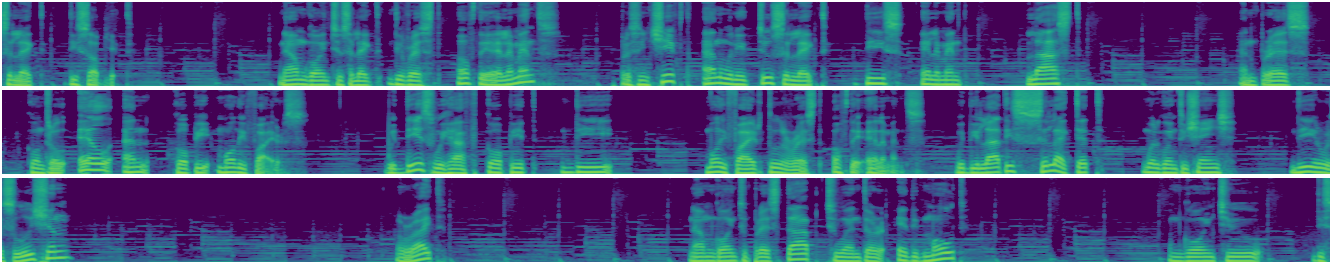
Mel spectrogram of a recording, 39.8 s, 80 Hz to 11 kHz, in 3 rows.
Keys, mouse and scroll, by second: 4.5 click, 5.5 shift+click, 6.2 shift+click, 6.7 shift+click, 7.5 shift+click, 8.2 shift+click, 11.2 ctrl+l, 16.5 click, 20.9 click, 23.4 click, 24.5 click, 25.2 click, 26.9 click, 32.6-32.9 scroll down 2, 33.1 alt+click, 34.3 click, 35.7 Tab, 37.9 KP_3, 39.4 1.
